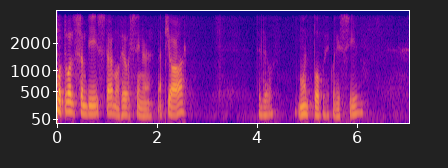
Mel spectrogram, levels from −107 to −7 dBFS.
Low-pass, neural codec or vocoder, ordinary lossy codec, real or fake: 3.6 kHz; codec, 16 kHz, 0.8 kbps, ZipCodec; none; fake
